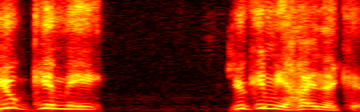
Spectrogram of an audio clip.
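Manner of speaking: very high-pitched, insistent delivery. Retelling the Sheik demanding a beer: Iron Sheik impression. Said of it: "Sheik's like".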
